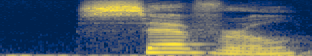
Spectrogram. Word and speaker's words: several: So therefore, it has been done several times. And listen to my pronunciation of several. It's almost like it just has two syllables, right?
